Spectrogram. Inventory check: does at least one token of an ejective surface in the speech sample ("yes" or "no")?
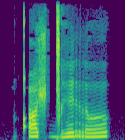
yes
